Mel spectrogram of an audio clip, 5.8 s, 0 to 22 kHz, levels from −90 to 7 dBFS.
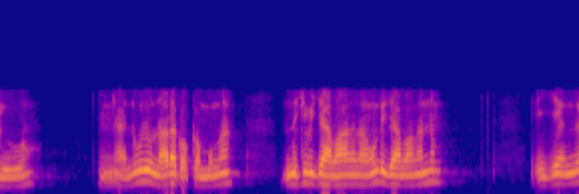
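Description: A speech recording carried over a Bluetooth CVSD headset codec: the spectrogram stops sharply near 3.6 kHz and thins below 250 Hz, sibilants sound scratchy, and granular hiss shows as a speckled noise floor, all fitting a 64 kbps CVSD link. At 1.83 s, unconcealed Bluetooth headset packet loss leaves a gap of about 7.5 ms, consistent with a single lost packet, visible as an abrupt flat notch in the waveform and a thin vertical gap on the spectrogram.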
